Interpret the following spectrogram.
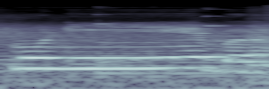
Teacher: Ada pada huruf ba itu dipantulkan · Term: qalqalah kubra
